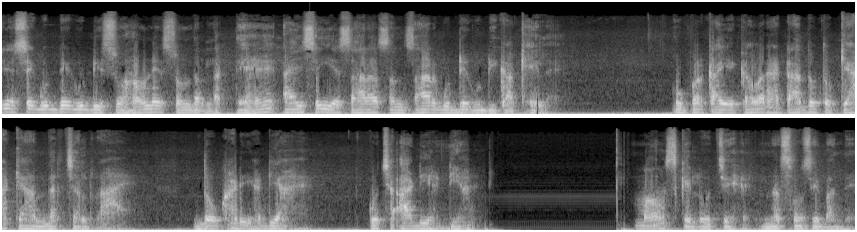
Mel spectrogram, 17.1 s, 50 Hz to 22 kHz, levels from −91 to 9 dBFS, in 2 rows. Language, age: Hindi, 60-79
